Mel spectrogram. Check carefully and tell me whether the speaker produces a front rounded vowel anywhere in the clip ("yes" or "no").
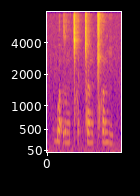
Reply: yes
